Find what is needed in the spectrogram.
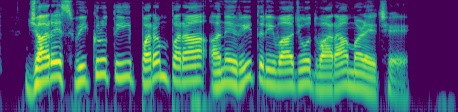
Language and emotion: Gujarati, neutral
